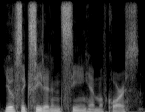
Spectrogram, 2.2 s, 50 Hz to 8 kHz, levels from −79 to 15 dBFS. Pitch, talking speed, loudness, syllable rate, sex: 100 Hz, 220 wpm, -19 LUFS, 5.4 syllables/s, male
